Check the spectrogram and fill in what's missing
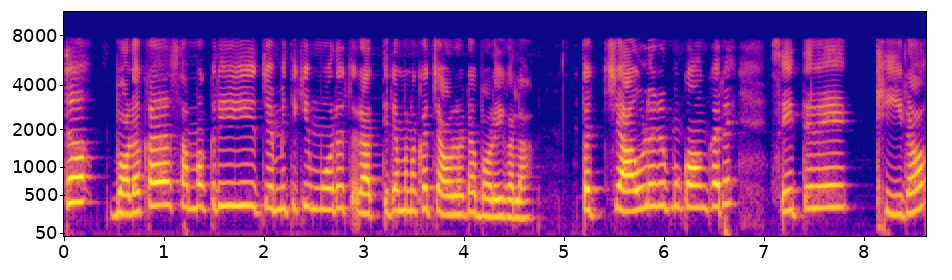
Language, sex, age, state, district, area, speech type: Odia, female, 30-45, Odisha, Puri, urban, spontaneous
